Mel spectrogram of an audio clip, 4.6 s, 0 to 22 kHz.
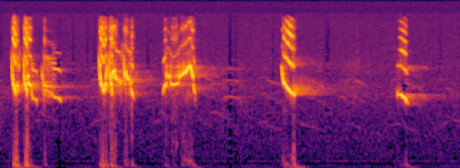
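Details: Osprey at its Hog Island nest, 25 May 2021: quick double and triple clusters of squealing, wavering whistles, then two single down-slurred cheeps that fade, with pauses between.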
